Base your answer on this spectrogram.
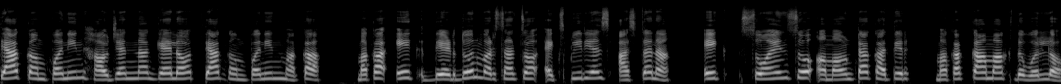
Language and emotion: Goan Konkani, neutral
